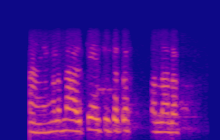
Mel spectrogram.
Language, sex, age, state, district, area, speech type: Malayalam, female, 45-60, Kerala, Idukki, rural, conversation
